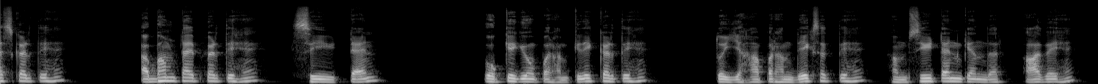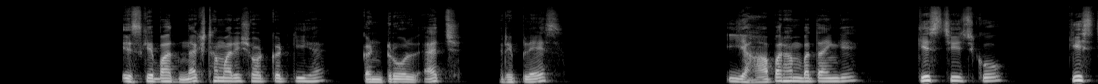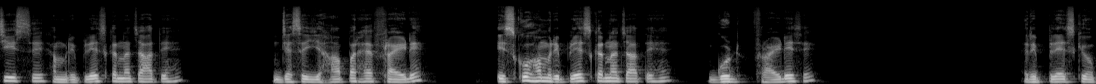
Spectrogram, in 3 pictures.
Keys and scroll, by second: 17.0 ctrl+h.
